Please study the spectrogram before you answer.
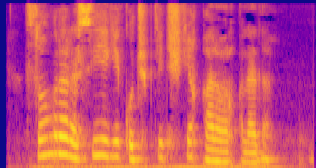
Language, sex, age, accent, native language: Uzbek, female, 18-24, Toshkent shahri, Uzbek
